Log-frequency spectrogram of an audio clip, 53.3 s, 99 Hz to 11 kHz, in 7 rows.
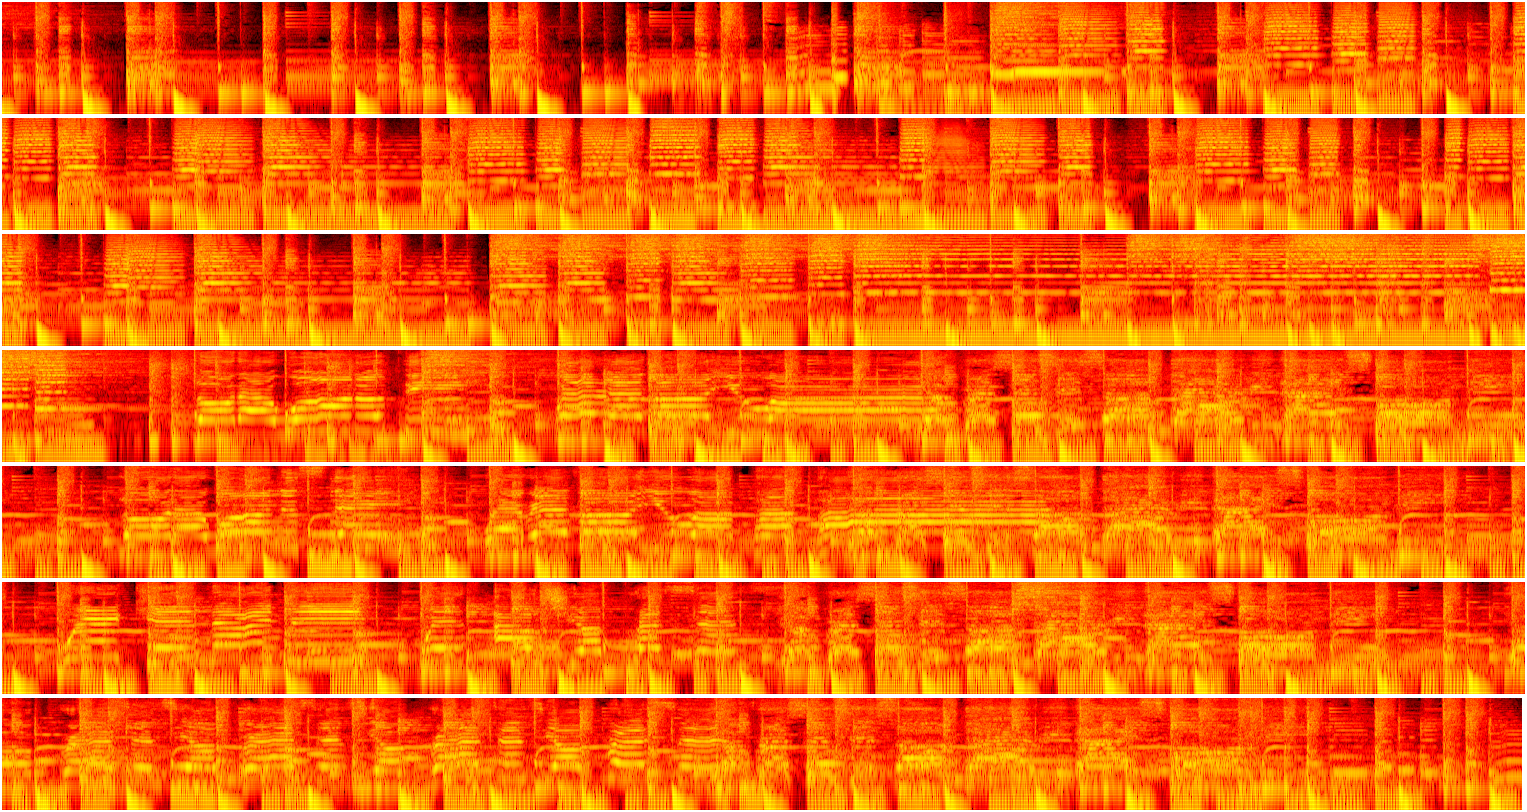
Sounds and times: Gospel music: 0.0s - 53.2s.

